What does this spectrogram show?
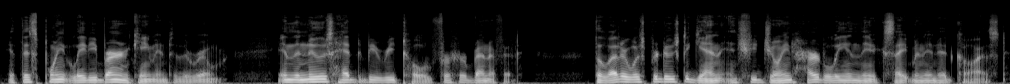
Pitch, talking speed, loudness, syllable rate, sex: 95 Hz, 200 wpm, -19 LUFS, 5.9 syllables/s, male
